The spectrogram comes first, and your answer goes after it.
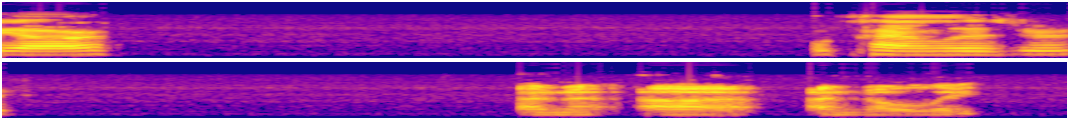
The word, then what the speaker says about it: anole: How do you pronounce what they are? What kind of lizard? Anole. Anole.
